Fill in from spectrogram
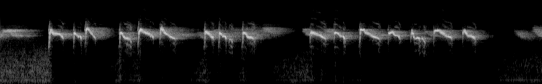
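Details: Caged oriental white-eye singing, 11 September 2022: clean, high, sharply inflected chirps repeated in tight runs of four or five notes, with short silent breaks between runs; very quiet background.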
